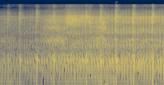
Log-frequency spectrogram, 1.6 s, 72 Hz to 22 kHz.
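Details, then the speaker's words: Restored KTM 300 EXC two-stroke in neutral after rebuild: crisp rapid popping at steady idle, regular firing, no knocking or rattle; running alright. "seems to be running alright, but so far so good. So yeah, I'm happy it's finished, and I'm happy it's running now."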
